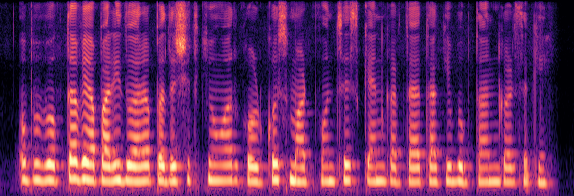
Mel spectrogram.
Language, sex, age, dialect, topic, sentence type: Hindi, male, 18-24, Hindustani Malvi Khadi Boli, banking, statement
